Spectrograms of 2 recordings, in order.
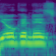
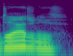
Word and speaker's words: Diogenes: it time and again are you talking about diogenes yes okay i'm sorry i'm pronouncing it the german way so what okay that's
